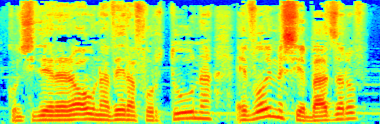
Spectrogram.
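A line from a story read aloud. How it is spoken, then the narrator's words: Exclaiming. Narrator (Italian): esclamò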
